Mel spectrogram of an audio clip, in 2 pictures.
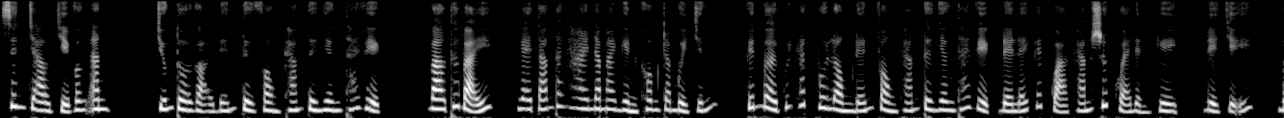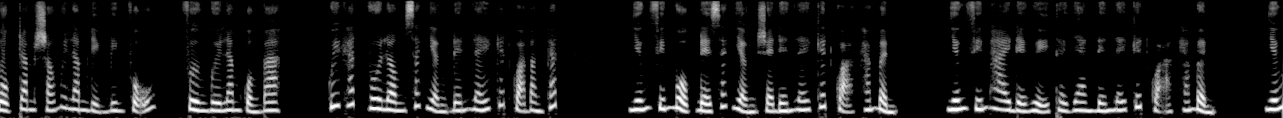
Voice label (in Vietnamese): Auto call thông báo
